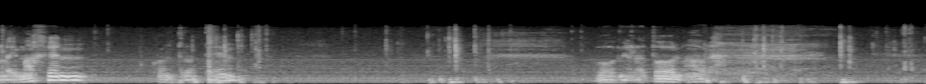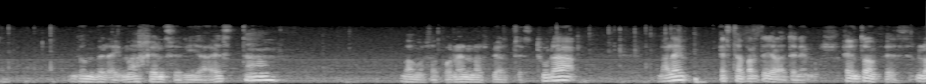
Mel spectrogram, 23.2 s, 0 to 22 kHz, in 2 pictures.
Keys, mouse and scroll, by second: 2.7 ctrl+t, 5.7 ctrl+t, 9.5 ctrl+t, 11.4 click, 19.2 shift+click, 19.8 shift+click.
